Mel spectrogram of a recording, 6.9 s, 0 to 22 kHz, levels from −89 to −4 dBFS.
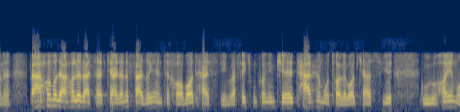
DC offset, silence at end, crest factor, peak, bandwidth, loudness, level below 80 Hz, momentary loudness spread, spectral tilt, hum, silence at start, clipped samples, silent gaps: under 0.1%; 0 s; 18 dB; -6 dBFS; 7.2 kHz; -24 LUFS; -70 dBFS; 11 LU; -5.5 dB/octave; none; 0 s; under 0.1%; none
